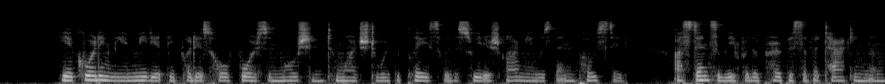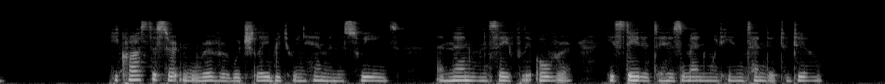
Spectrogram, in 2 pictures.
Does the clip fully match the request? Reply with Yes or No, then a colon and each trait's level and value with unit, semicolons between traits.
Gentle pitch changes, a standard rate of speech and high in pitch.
No: narrow, 1.7 semitones; average, 185 wpm; medium, 170 Hz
